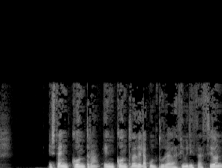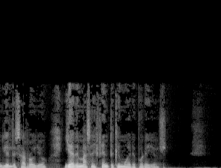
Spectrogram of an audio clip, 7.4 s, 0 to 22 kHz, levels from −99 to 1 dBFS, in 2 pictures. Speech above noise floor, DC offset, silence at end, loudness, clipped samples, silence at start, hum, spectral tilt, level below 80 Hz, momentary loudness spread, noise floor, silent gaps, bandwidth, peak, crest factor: 52 dB; under 0.1%; 0.95 s; -24 LUFS; under 0.1%; 0.8 s; none; -7.5 dB/octave; -50 dBFS; 11 LU; -76 dBFS; none; 11.5 kHz; -6 dBFS; 18 dB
